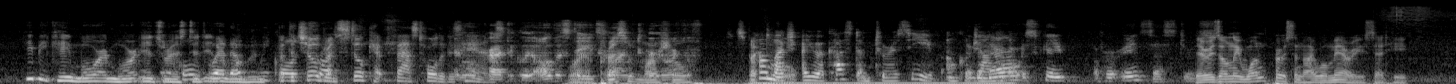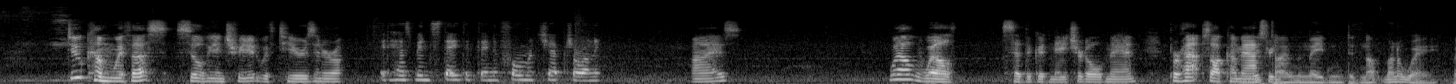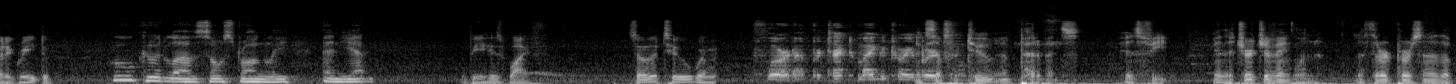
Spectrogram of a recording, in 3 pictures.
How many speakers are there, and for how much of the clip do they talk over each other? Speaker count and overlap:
eight, about 15%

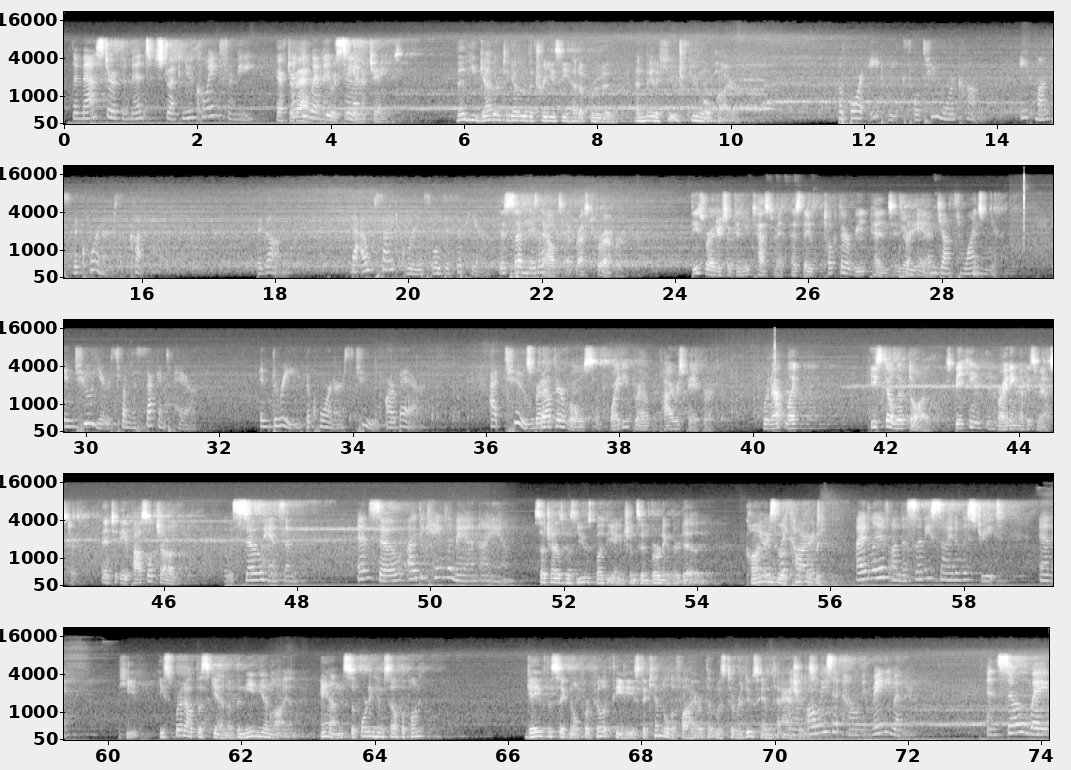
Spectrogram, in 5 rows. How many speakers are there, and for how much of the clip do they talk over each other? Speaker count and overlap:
four, about 7%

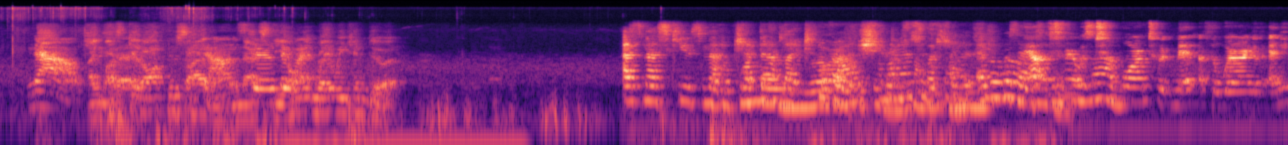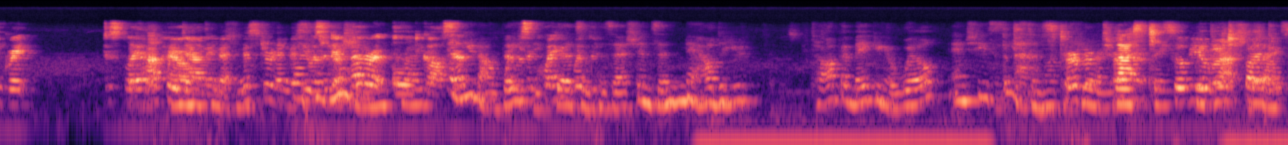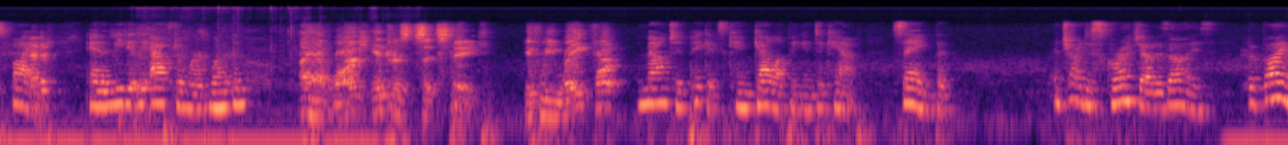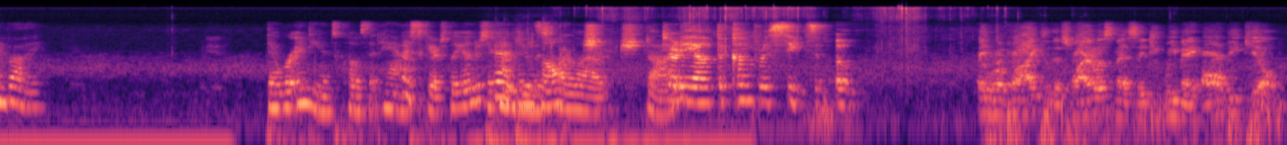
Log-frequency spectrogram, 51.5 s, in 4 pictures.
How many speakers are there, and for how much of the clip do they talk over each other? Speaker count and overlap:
eight, about 50%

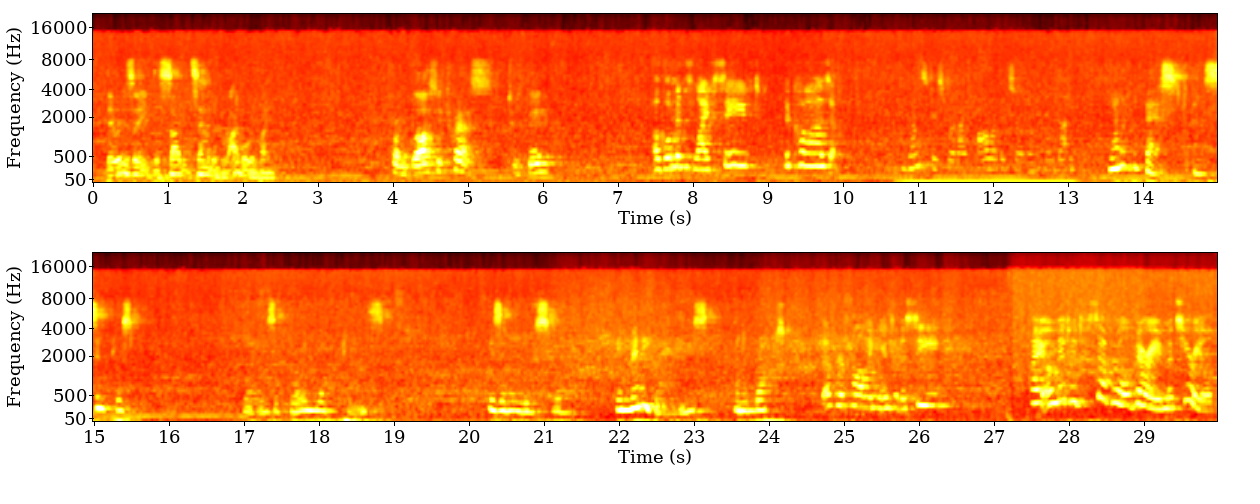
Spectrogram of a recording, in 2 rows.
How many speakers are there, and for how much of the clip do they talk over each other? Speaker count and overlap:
five, no overlap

